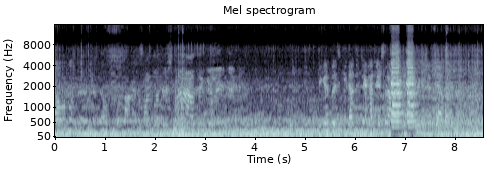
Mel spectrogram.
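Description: Steady low engine and road rumble heard from inside a moving vehicle, with a vehicle horn honking twice in quick succession about seven seconds in.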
